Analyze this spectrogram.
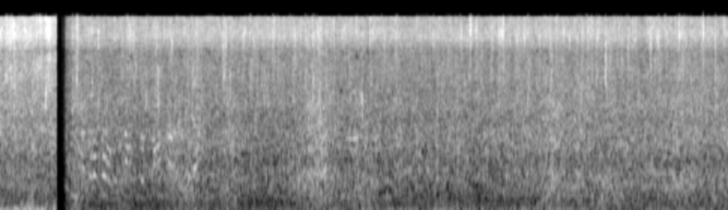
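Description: A plastic tarp rustles and crackles as it is dragged across wet ground.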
